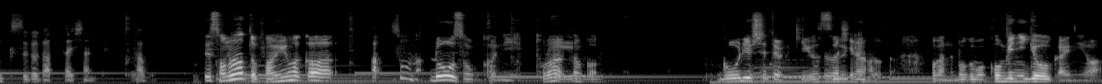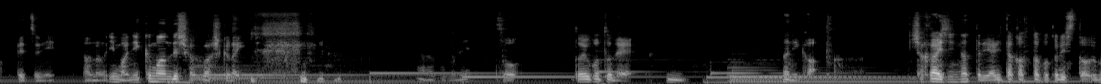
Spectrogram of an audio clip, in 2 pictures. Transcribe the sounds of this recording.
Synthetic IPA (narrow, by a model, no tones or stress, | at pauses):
kɯ̥sɨɡaɡat̪ːaii̥t̪ãnd̪aot̪ʰabɯ̟̃ | d̪̥e̞so̞no̞at̪o̞ɸãɰ̃jɯβakaasoːnɾo̞ːsõ̞ŋkaɲ̟it̪ʰo̞ɾanãŋka̰ | ɡo̞ːɾʲɯ̟ɕi̥t̪e̞t̪ajoːɾakʲiiasɨɾɯad̪o̰βakanːaibo̞kɯ̟mo̞kõ̞mbʲiɲ̟iɡʲo̞ːkaiɲ̟iβa̰b̥e̞t͡sɨɲ̟i | ano̞ʔimaɲ̟ikɯ̟mãnd̪e̞ɕi̥kakɯ̟βaɕi̥kɯ̟nai | naɾɯhod̪so̞ːt̪o̞jɯ̟ko̞t̪o̞d̪e̞ | naɲ̟ika̰ | ɕakaiʑĩɲ̟ːinat̪ːaɾajaɾʲit̪akat̪ːako̞t̪o̞ɾʲisɨ̥t̪oɯ̟m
